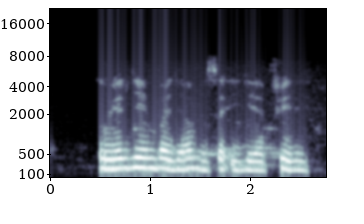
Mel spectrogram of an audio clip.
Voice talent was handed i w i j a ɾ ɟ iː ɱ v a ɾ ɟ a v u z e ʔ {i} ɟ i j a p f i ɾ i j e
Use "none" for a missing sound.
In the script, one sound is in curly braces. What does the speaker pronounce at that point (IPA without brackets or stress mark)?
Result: i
